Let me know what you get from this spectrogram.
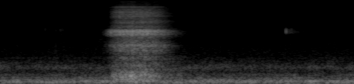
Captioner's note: sniffle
